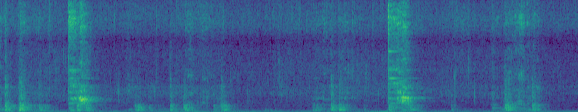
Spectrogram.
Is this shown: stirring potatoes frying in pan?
yes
